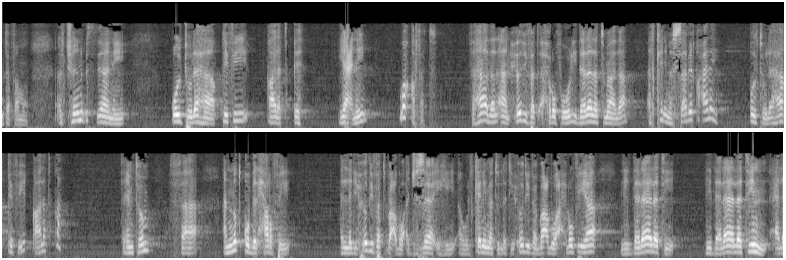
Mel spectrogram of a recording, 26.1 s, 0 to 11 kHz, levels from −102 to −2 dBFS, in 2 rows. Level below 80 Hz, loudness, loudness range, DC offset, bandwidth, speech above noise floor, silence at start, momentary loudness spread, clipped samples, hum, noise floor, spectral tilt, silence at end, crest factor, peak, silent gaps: -42 dBFS; -17 LUFS; 6 LU; under 0.1%; 6.4 kHz; 36 dB; 0 s; 17 LU; under 0.1%; 60 Hz at -55 dBFS; -53 dBFS; -5 dB/octave; 0 s; 18 dB; 0 dBFS; none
